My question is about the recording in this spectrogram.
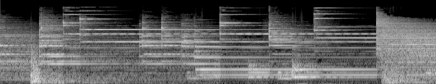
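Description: Percussion quartet playing struck metal percussion: bell-like tones ring on and overlap. There is a sharp hit about a third of a second in, several further strikes in the middle, and a loud hit near the end.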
